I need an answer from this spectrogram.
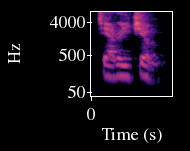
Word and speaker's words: pterygium: Nói chung nó là pterygium. Thì nhắc trở lại, chữ P nó không có phát âm.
